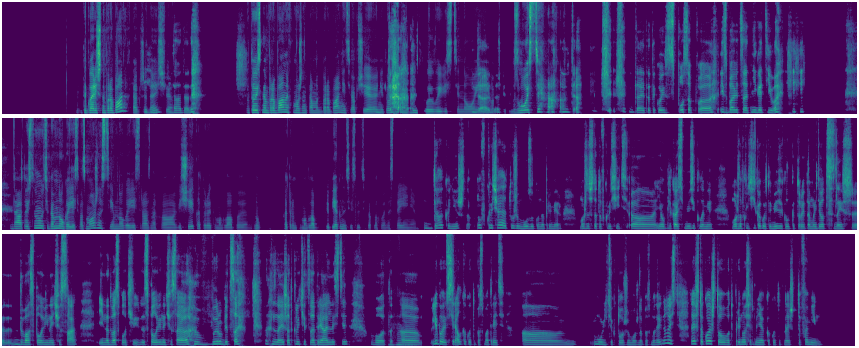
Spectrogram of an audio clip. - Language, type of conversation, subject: Russian, podcast, Что в обычном дне приносит тебе маленькую радость?
- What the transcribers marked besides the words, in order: tapping; chuckle; other background noise; laughing while speaking: "Да"; chuckle; chuckle; chuckle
